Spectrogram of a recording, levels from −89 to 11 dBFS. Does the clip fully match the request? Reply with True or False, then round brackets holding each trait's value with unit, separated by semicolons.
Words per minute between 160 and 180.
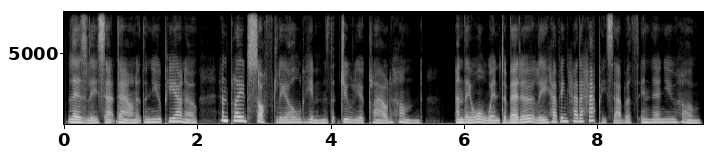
False (200 wpm)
